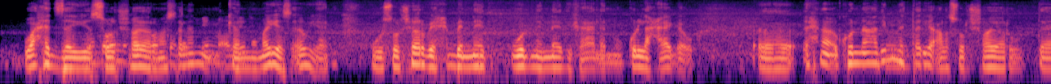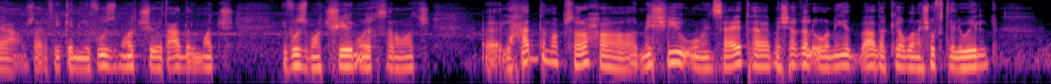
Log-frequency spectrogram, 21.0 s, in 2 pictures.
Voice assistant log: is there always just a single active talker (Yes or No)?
No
